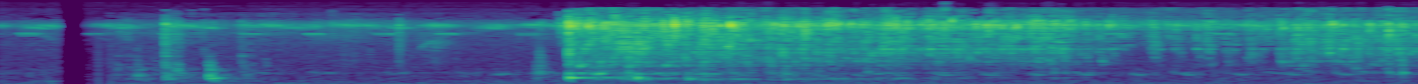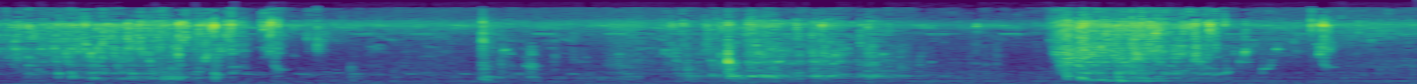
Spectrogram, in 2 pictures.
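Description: Liquid microbial EM culture solution for farming is mixed with a stick in a container, producing bursts of sloshing, swirling water that start and stop, moderately close and fairly quiet.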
